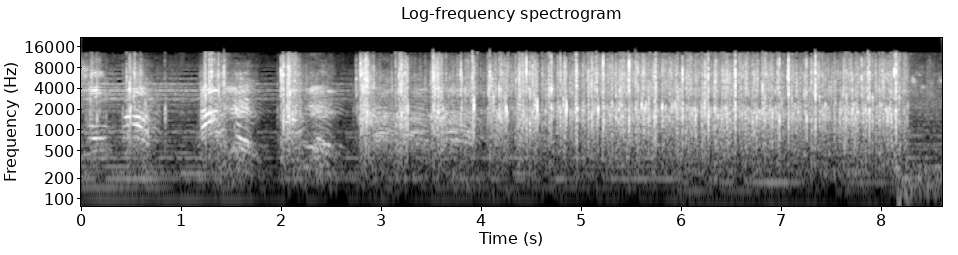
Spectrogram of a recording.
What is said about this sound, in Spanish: Este jueves a las 9 de la mañana hubo un minuto de silencio, consignas, porras y aplausos.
